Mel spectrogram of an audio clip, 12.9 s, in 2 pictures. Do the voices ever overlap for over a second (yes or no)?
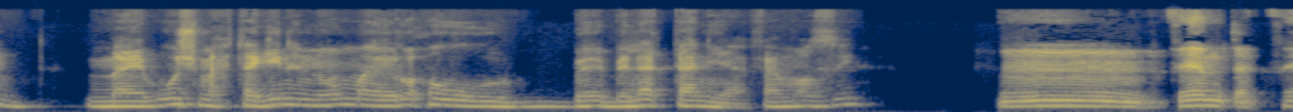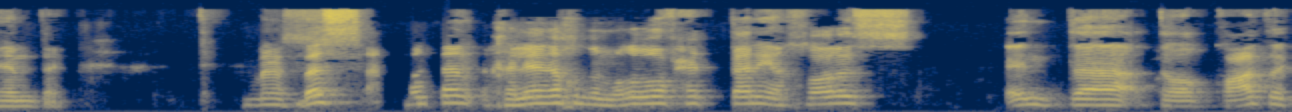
no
